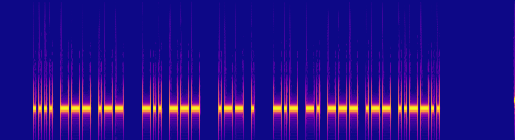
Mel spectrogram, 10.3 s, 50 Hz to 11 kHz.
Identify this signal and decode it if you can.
Morse code, heard as a keyed tone, about 22 wpm, 700 Hz. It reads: HOW DO WE KNOW?
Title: A Sound Of Thunder 22wpm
